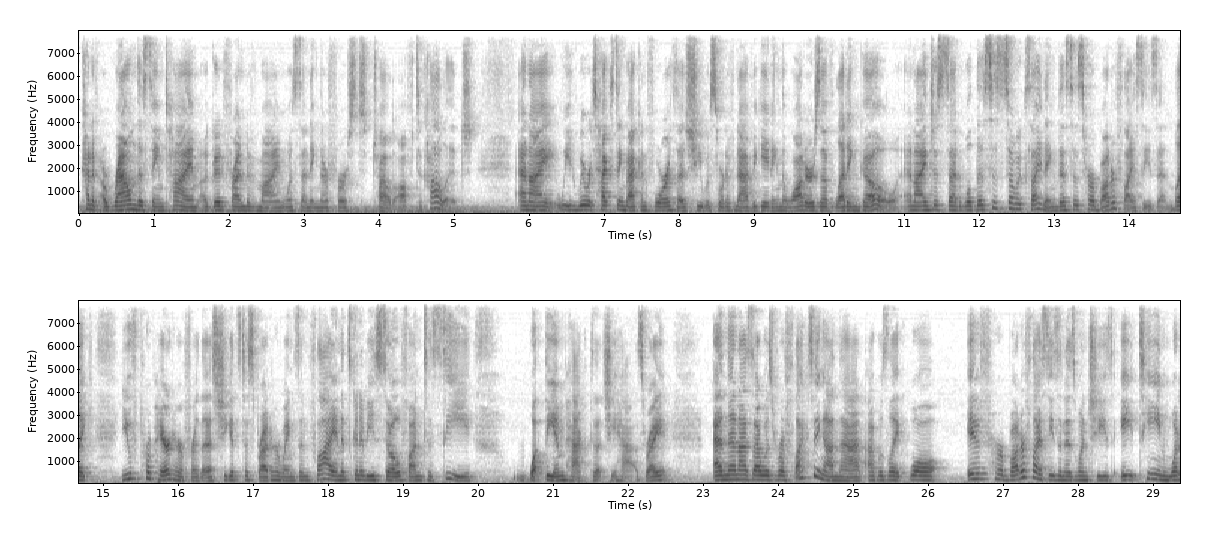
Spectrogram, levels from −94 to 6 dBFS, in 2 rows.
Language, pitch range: English, 160-200 Hz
